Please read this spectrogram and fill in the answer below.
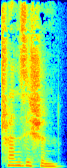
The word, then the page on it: transition: British English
